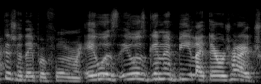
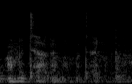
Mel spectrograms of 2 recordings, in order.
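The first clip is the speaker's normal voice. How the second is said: fast unvoiced whisper; 6 semitones lower, 26 dB quieter, faster than usual. Real, not acted. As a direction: hiss it quickly like a secret. Secret plan to test him.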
